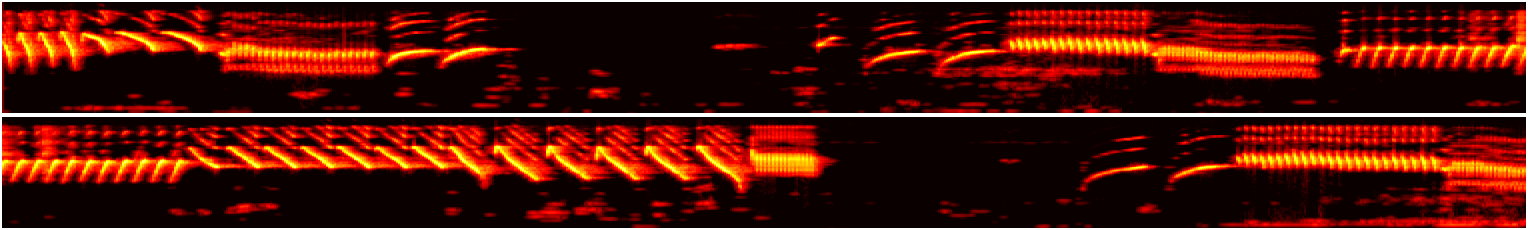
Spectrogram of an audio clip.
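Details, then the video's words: Canary in full song with long rolls, meant to stimulate reluctant canaries to sing. Whistled slurs alternate with buzzy trills and long, even rolled trills of rapid notes, with a short silence near the end before the song resumes. "KENARI GACOR NGEROLL PANJANG TERAPI JITU BUAT KENARI MALAS BUNYI"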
